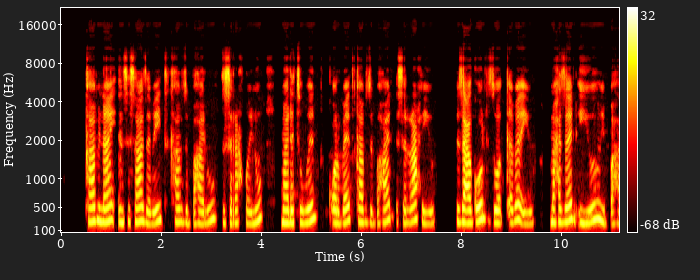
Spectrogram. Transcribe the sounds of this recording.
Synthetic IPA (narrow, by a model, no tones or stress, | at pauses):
kʰaβnajʔɨnsɨsazɐβejt̪kʰaβzɨbːaɦaluzɨsɨrːaħkʰo̞jnu | malɐt̪ʰɨwʊn | kʼoɾbɐt̪kʰaβzɨbːahalɨsɨrːaħɨjːu | b̥ɨzaʕɡo̞lzɨwɔt̪ʼːɐβɐɨjːu | maħzɐlɨjːujɪbːaha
